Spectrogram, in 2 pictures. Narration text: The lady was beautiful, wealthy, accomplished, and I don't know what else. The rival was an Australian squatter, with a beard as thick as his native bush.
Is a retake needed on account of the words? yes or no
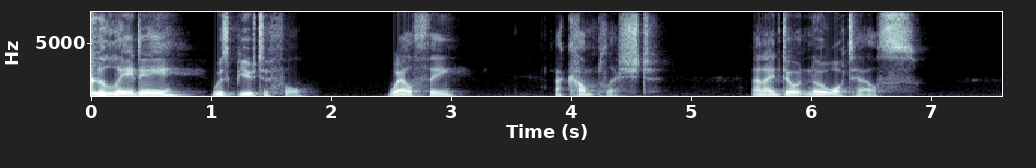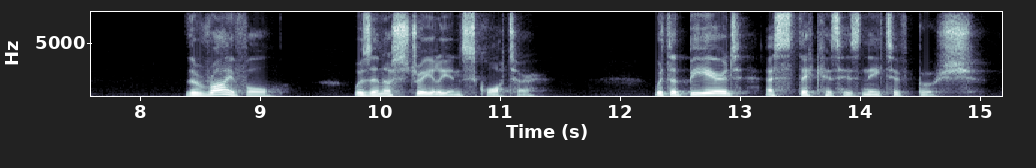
no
